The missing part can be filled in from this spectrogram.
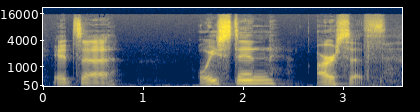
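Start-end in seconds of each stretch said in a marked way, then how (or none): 1.5-3.4 the name pronounced with an American accent. Saying a guy's name the way an american would: american accent on the name. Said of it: "I'm going to say it in the way an American would say it".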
